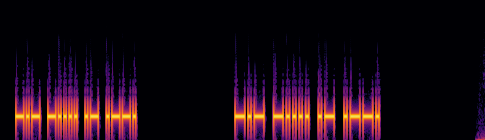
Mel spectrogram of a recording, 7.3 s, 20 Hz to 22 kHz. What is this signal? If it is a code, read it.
Morse code, heard as a keyed tone, about 33 wpm, 700 Hz. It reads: K6AP K6AP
